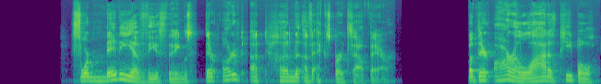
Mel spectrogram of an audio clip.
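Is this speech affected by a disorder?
No.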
